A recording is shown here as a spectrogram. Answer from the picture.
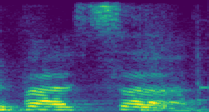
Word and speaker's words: WC: it must exist yeah but we say ver but you spell it WC now you spell it VC it's a foreign word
